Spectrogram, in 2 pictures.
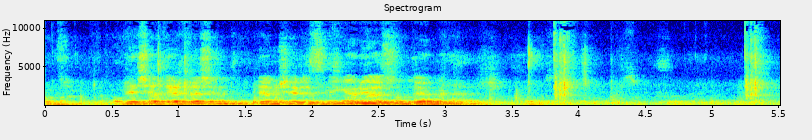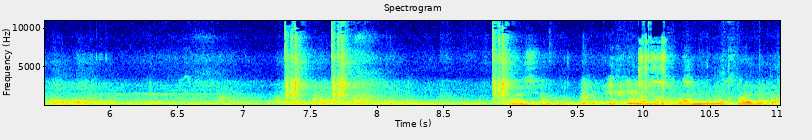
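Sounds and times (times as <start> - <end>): low murmur of voices: 0.0 - 11.0
camera shutter clicks: 5.2 - 5.5, 7.3 - 8.0, 8.8 - 9.0.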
